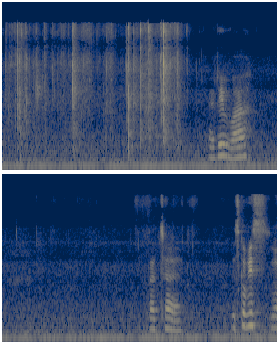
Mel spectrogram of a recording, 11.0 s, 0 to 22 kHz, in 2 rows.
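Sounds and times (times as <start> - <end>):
packaging crinkling and crackling: 0.0 - 4.2.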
